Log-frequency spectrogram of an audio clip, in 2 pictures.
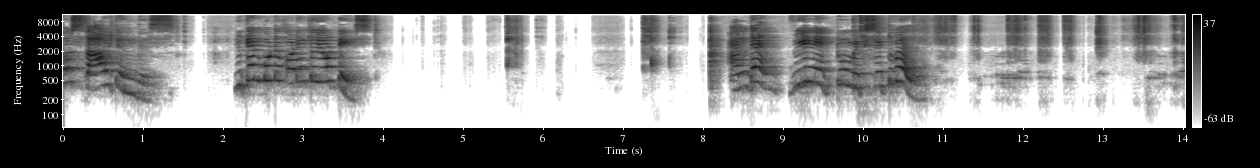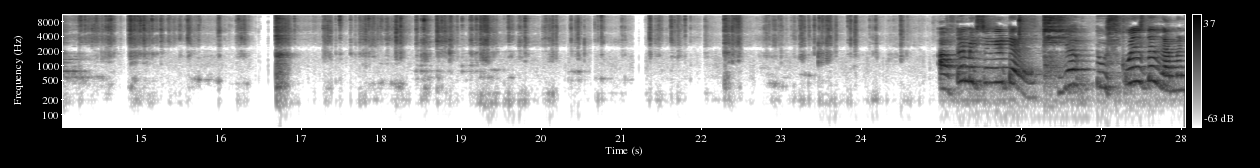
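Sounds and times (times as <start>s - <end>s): spoon stirring salad in bowl: 10.8s - 24.9s.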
